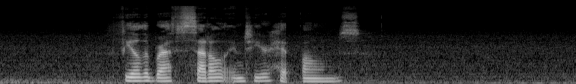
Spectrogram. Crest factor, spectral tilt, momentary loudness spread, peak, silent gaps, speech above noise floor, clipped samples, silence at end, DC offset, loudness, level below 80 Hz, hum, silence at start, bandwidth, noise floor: 22 dB; -5 dB/octave; 25 LU; -2 dBFS; none; 25 dB; under 0.1%; 0 s; under 0.1%; -21 LUFS; -48 dBFS; none; 0 s; 16 kHz; -46 dBFS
